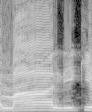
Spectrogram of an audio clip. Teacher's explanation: لام اور کاف کے نیچے زیر ہے، اسے جلدی پڑھنا ہے، ذرا بھی نہیں کھینچنا ہے، اور معروف پڑھنا ہے، مجہول سے بچنا ہے۔ ماں لے کے یاؤ نہیں پڑھنا ہے بلکہ مالکی پڑھنا ہے۔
